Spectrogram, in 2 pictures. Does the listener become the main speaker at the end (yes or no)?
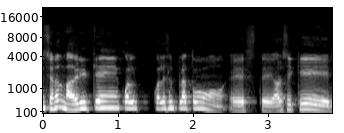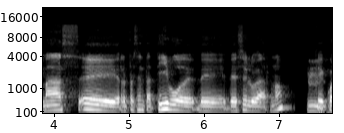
yes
